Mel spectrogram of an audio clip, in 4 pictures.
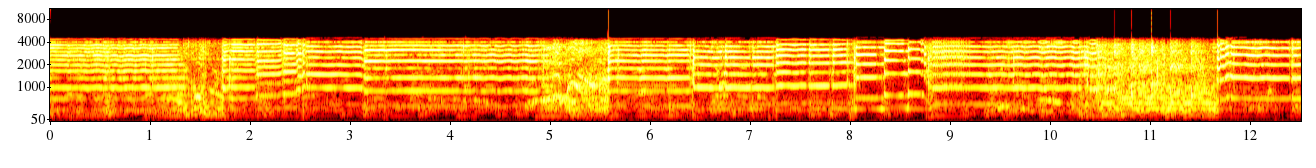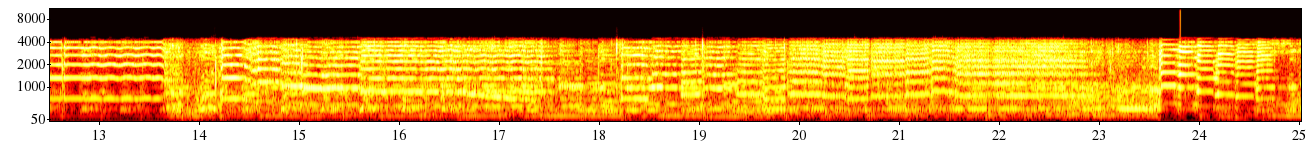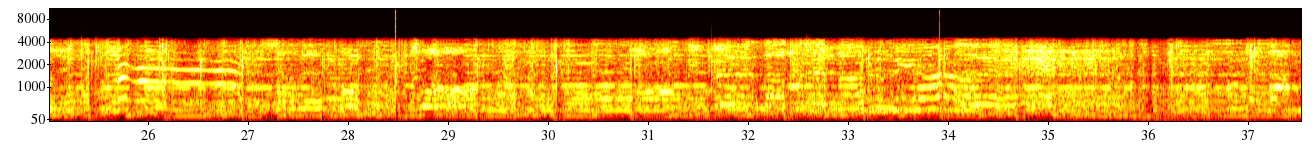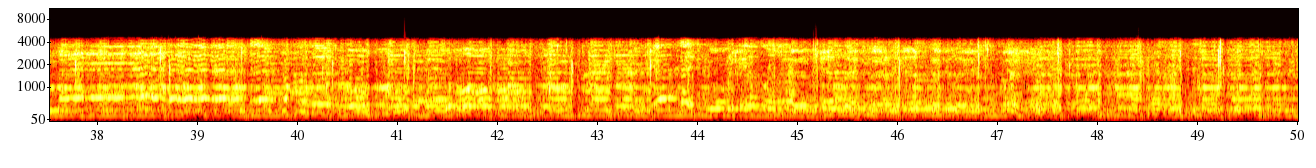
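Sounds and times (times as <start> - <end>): long held wind instrument notes: 0.0 - 10.6, 11.6 - 25.1
mariachi band playing: 0.0 - 50.0.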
